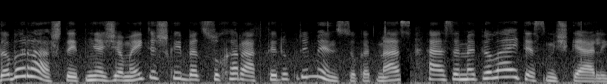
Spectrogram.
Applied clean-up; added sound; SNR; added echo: none; none; none; none.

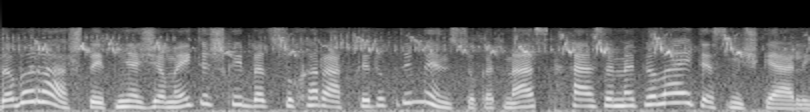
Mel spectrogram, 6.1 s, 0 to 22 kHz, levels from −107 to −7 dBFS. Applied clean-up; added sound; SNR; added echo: none; Bird vocalization, bird call, bird song; 13 dB; none.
